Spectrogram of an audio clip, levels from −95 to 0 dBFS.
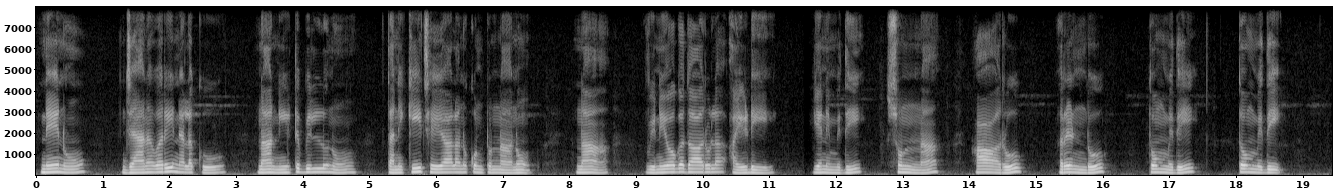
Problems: constant background noise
